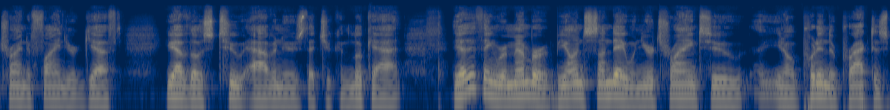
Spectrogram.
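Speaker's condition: No condition

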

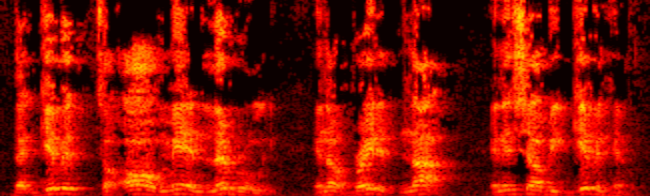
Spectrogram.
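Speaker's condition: No condition

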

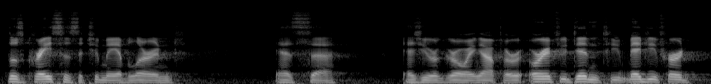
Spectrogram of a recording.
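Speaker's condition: No condition

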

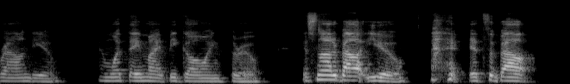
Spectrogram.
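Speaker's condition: No condition

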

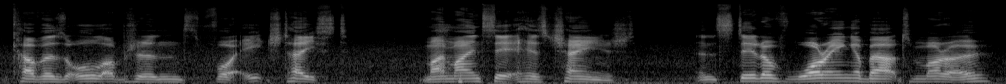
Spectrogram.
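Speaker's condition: Cerebral palsy; morphine not allowed after it

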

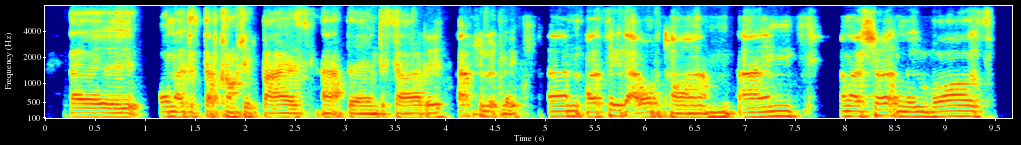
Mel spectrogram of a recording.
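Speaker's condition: Profound deafness; congenital, born deaf

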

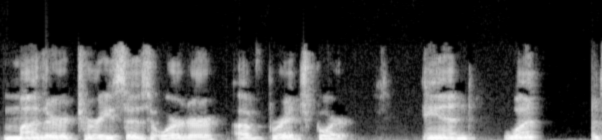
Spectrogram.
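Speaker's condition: Ataxia from traumatic brain injury; forearm crutches

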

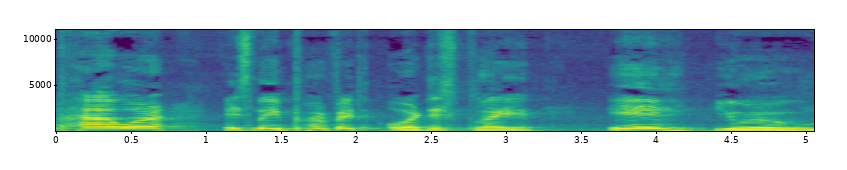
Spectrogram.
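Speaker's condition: Cerebral palsy; congenital, uses wheelchair

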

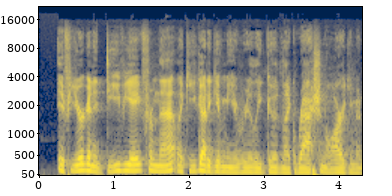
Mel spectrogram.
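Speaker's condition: No condition

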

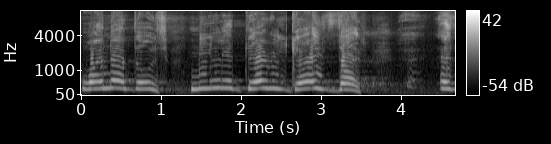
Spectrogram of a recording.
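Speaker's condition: Cerebral palsy; born about two weeks early

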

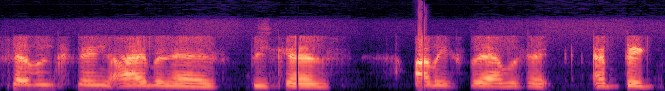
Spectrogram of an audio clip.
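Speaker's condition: Cerebral palsy; congenital

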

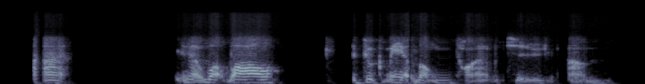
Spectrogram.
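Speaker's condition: Cerebral palsy; affects mobility and walking

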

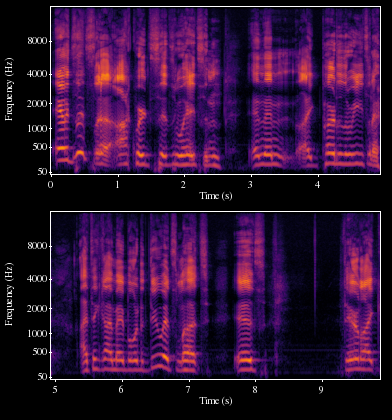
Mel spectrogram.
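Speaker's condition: Cerebral palsy; wheelchair user

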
